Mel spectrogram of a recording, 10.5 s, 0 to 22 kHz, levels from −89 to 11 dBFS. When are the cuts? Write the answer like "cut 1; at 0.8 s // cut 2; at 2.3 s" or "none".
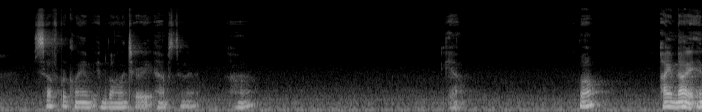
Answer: none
